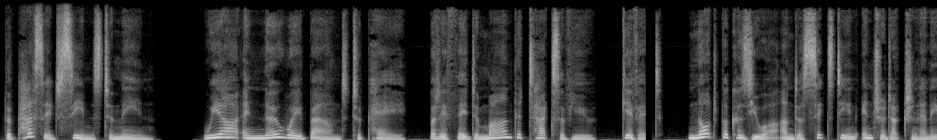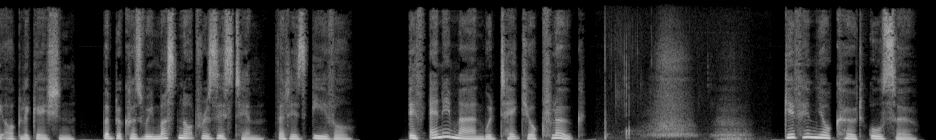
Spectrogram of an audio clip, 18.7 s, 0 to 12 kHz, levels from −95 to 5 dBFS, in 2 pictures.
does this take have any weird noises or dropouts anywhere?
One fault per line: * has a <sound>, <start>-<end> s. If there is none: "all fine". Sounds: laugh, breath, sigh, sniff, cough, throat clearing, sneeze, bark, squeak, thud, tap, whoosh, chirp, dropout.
* has a dropout, 6.4-6.5 s
* has a breath, 15.4-17.0 s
